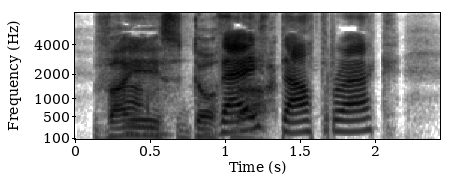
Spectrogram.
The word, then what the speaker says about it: Vaes Dothrak: We were introduced to, they finally arrive at the Vaes Dothrak, if I'm saying that correctly. – Vaes Dothrak.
